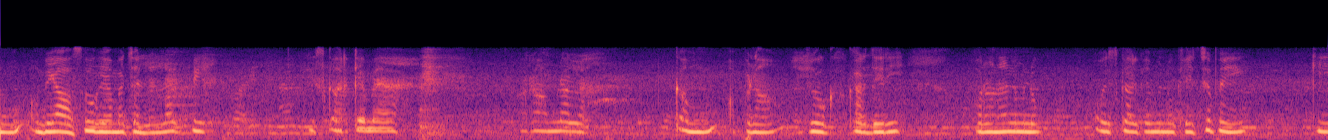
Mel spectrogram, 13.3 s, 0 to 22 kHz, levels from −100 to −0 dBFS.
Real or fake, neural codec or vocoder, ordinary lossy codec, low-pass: real; none; none; 5.4 kHz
